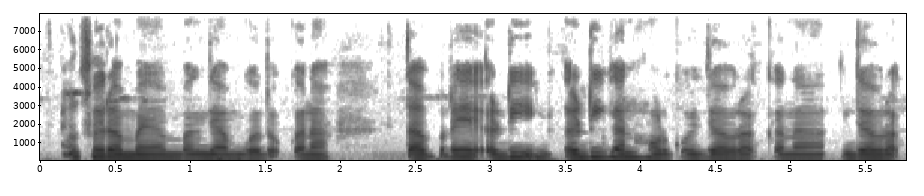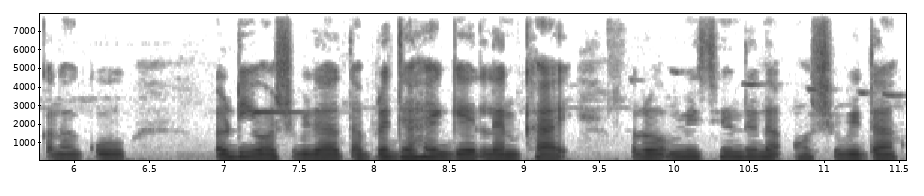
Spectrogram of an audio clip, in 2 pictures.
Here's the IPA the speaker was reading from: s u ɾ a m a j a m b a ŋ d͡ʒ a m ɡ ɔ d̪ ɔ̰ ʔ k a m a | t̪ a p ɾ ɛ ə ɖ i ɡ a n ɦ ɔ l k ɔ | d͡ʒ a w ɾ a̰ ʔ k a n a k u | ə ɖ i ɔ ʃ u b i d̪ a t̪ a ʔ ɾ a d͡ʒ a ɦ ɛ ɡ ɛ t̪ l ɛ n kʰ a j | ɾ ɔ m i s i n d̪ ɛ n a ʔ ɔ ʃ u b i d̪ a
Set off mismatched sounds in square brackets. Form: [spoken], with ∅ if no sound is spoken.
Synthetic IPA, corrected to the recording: s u ɾ a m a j a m b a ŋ d͡ʒ a m ɡ ɔ d̪ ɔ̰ ʔ k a [n] a | t̪ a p ɾ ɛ ə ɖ i ɡ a n ɦ ɔ [ɽ] k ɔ | d͡ʒ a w ɾ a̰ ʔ k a n a k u | ə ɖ i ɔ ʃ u b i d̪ a t̪ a [p] ɾ [ɛ] d͡ʒ a ɦ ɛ ɡ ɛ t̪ l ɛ n kʰ a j | ɾ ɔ m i s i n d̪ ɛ n a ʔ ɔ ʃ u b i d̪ a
